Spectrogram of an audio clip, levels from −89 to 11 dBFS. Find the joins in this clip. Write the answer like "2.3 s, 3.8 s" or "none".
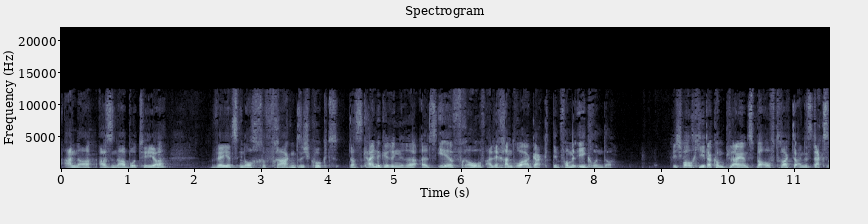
2.7 s, 3.5 s, 4.5 s, 5.6 s, 6.3 s, 9.3 s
